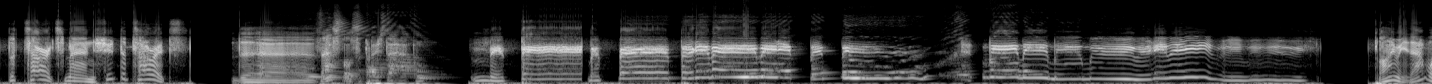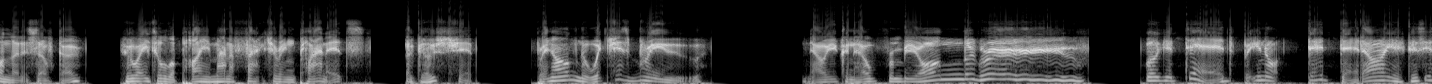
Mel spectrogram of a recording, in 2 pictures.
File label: Narration; Really Big Sky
